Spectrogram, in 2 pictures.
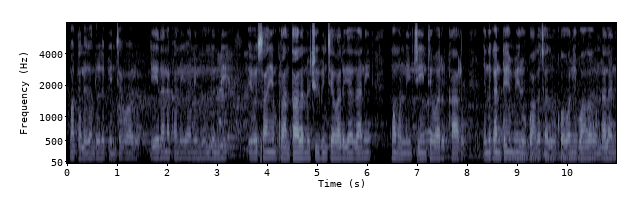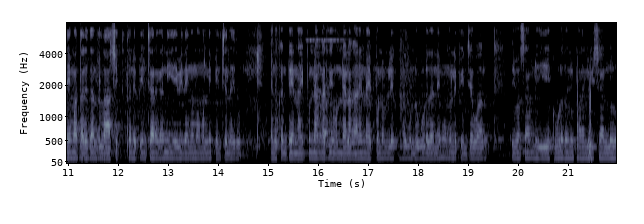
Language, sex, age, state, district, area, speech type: Telugu, male, 30-45, Andhra Pradesh, Kadapa, rural, spontaneous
